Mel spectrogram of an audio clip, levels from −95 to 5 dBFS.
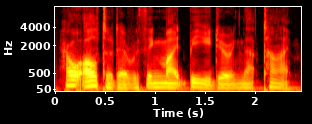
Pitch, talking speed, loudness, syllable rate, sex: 90 Hz, 220 wpm, -22 LUFS, 6.2 syllables/s, male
